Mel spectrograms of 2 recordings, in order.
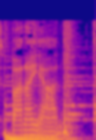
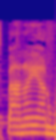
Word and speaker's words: Banayan: Here's Alex Banayan. Alex Banayan, welcome to So Money.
